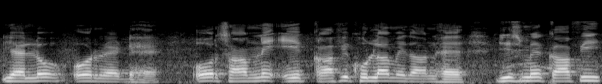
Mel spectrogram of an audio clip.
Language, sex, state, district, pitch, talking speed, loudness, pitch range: Hindi, male, Punjab, Fazilka, 150 Hz, 130 wpm, -14 LUFS, 135-165 Hz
